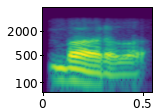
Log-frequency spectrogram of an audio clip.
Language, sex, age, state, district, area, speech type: Marathi, male, 45-60, Maharashtra, Amravati, rural, conversation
